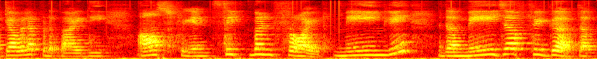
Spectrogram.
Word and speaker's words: Freud: freud please knock down the spelling that for eud freud sigmund freud is the pronunciation uh his life span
